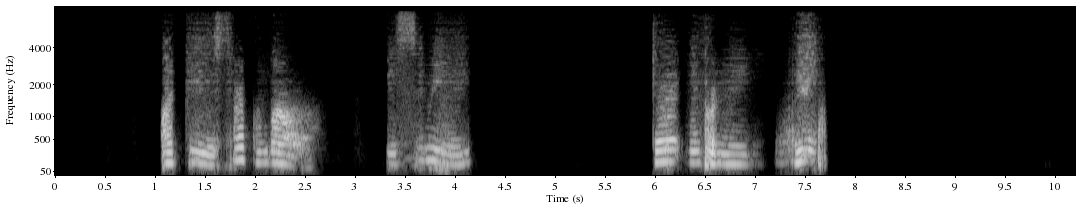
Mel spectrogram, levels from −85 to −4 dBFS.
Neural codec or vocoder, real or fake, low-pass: codec, 44.1 kHz, 0.9 kbps, DAC; fake; 7.2 kHz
